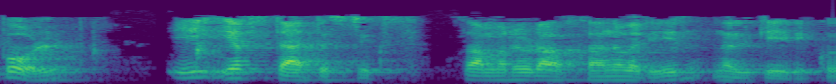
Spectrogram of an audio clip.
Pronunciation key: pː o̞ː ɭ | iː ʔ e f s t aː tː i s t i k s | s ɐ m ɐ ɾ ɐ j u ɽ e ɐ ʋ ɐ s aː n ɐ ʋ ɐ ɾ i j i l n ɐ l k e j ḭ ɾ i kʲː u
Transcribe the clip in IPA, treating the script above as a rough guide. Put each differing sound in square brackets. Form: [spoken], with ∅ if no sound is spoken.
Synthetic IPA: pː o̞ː ɭ | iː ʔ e f s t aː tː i s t i k s | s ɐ m ɐ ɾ ɐ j u ɽ e ɐ ʋ ɐ s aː n ɐ ʋ ɐ ɾ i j i l n ɐ l k [i] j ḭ ɾ i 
